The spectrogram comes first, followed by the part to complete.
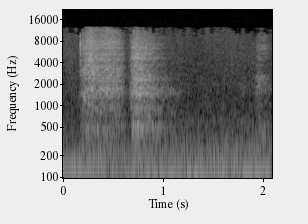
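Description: A man crying: two shaky, gasping breaths in the first second, with no voice.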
